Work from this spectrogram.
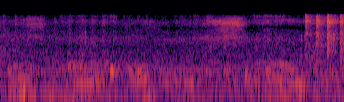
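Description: A golden pigeon coos softly in a few low, throaty pulses against a quiet room background, with no talking.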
